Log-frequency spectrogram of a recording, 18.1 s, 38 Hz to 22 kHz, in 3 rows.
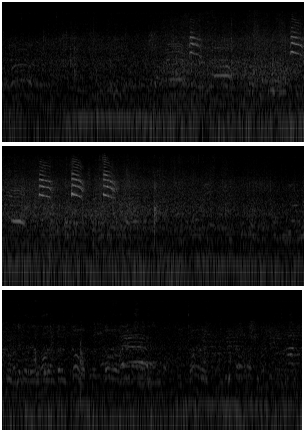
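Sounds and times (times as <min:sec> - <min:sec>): distant shouting voices: 0:00.0 - 0:01.0, 0:02.7 - 0:09.0, 0:14.0 - 0:18.0.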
